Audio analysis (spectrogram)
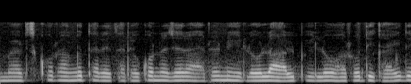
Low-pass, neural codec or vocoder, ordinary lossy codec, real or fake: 7.2 kHz; none; none; real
